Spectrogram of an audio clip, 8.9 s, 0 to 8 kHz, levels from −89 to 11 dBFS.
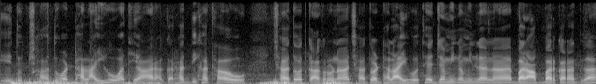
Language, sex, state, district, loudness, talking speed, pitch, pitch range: Chhattisgarhi, male, Chhattisgarh, Sarguja, -19 LUFS, 190 wpm, 135 Hz, 120-140 Hz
